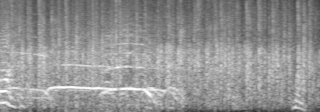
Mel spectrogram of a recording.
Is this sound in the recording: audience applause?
yes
